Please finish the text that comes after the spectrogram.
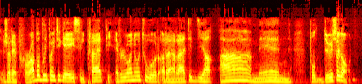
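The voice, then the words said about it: Acadian French accent. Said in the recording (French): “ce mélange d'anglais, de franglais, comme on dit, et puis cet accent acadien”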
